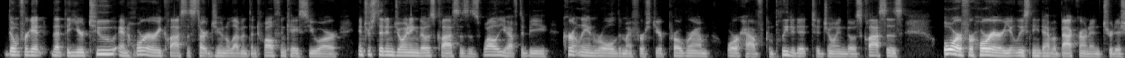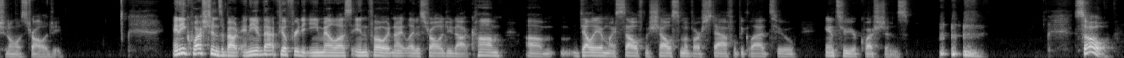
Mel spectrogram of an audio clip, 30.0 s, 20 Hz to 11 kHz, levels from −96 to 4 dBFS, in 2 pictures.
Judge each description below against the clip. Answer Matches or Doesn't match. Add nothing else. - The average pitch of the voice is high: Doesn't match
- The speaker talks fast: Doesn't match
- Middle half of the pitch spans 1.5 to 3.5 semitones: Doesn't match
